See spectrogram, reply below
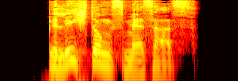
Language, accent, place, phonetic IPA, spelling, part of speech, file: German, Germany, Berlin, [bəˈlɪçtʊŋsˌmɛsɐs], Belichtungsmessers, noun, De-Belichtungsmessers.ogg
- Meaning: genitive singular of Belichtungsmesser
